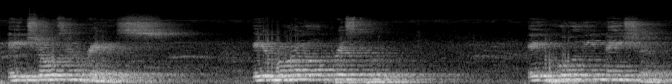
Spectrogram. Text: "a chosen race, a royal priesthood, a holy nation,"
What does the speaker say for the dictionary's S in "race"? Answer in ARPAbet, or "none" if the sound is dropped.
S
